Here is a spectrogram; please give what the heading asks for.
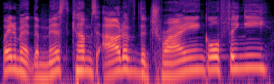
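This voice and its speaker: A man's voice: sits high, expressive, fairly quick, no echo. A man hosting a reaction video, rambling conversationally and musing aloud in casual commentary. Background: game music.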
